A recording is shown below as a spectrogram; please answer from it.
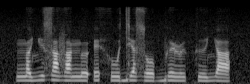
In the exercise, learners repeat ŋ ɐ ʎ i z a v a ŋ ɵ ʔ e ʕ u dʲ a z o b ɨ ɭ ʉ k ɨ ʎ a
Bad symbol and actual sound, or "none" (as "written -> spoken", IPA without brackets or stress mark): ʕ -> h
